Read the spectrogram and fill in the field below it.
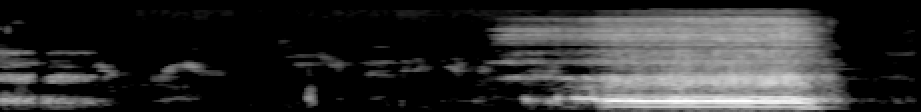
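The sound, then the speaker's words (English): A dog named Meltdog gives one loud, raspy snore lasting over a second, with a rattling, buzzing drone, after a few faint, quiet sounds and a brief pause. “Oh, such a healthy snore, Meltdog.”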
